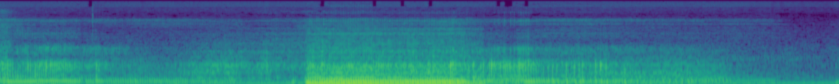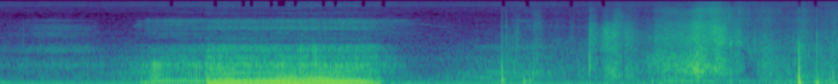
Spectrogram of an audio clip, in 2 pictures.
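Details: A mother and baby snoring: two loud, deep, rumbling snores about four seconds apart, with softer breathing and small rustling noises between them.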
